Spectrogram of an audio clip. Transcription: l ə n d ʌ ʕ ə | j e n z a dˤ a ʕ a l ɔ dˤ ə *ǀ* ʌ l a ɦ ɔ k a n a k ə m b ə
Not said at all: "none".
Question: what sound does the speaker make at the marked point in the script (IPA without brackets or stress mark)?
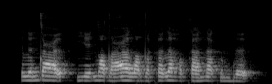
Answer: k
